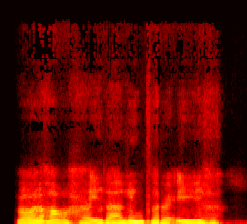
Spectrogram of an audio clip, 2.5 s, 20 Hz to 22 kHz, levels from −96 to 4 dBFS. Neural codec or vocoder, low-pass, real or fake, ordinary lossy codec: codec, 44.1 kHz, 2.6 kbps, DAC; 19.8 kHz; fake; MP3, 96 kbps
